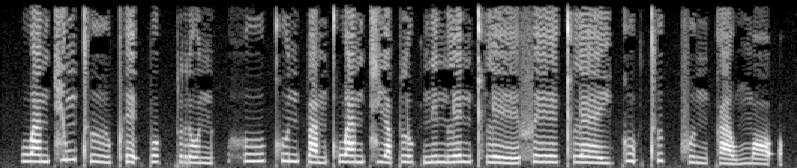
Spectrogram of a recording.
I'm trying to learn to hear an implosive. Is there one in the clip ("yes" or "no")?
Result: no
